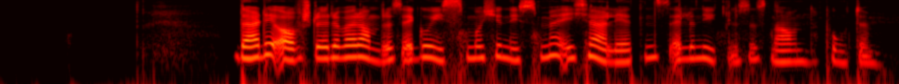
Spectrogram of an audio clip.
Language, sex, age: Norwegian, female, 29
